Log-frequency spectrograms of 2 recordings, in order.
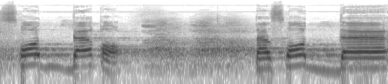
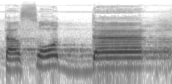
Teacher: تا باریک پڑھیں گے، صاد پر پڑھیں گے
